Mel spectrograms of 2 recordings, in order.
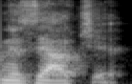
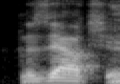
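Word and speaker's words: Nzeocha: How do you say it? I always get. I say Mark Nazaucha. Nazaucha. Yeah, Nazaucha. Like, so I could be completely wrong, but that's the way it's spelled, Nazaucha.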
